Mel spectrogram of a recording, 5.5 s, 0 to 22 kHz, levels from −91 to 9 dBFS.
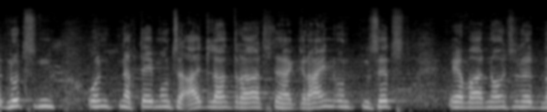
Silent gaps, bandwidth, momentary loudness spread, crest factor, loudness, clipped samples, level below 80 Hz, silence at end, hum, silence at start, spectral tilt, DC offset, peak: none; 13.5 kHz; 5 LU; 16 dB; -27 LUFS; under 0.1%; -74 dBFS; 0 s; none; 0 s; -7 dB/octave; under 0.1%; -10 dBFS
